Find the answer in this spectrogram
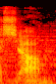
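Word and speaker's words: Seam: Mi nombre es Sham, se pronuncia Sham.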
